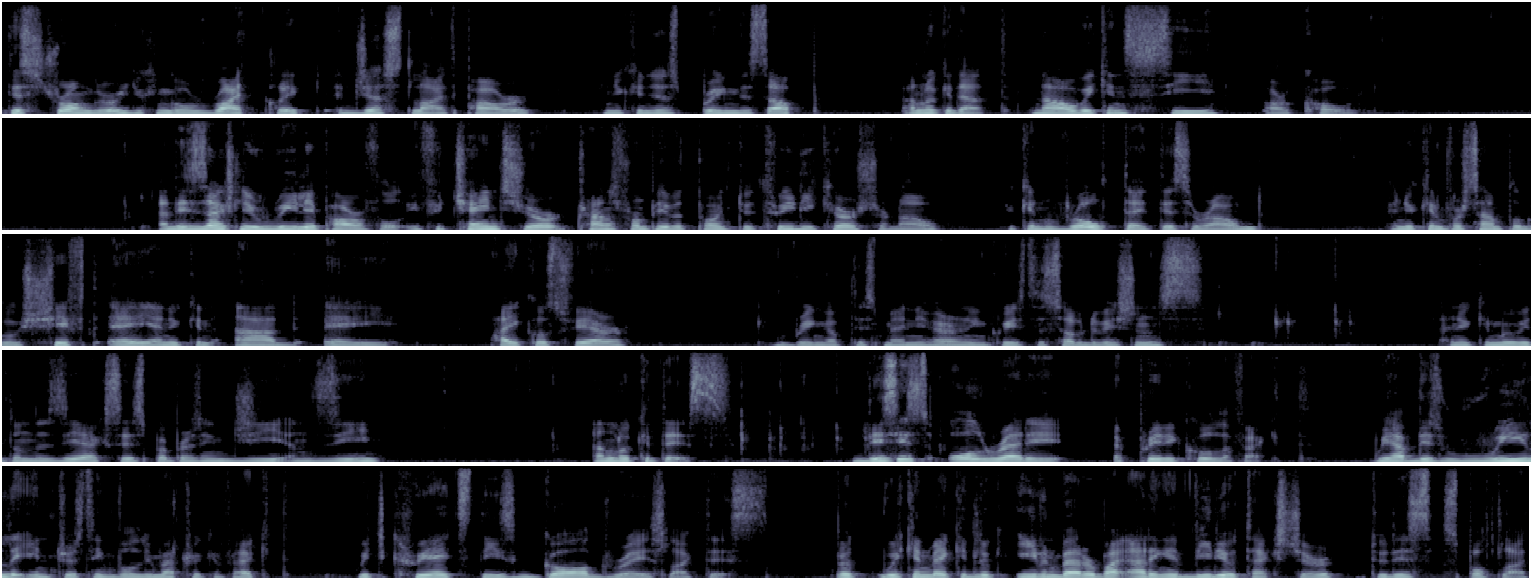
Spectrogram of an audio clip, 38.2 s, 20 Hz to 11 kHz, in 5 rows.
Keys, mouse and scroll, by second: 0.0 shift+middle click, 0.9 right click, 6.8 click, 7.4 click, 8.3 shift+middle click, 8.4 scroll down 1, 8.9 middle click, 9.1 middle click, 10.0 click, 12.9 r, 14.3 click, 14.5 scroll up 2, 14.8 shift+middle click, 15.4 shift+a, 19.1 click, 20.1 click, 20.3 click, 21.0 click, 21.5 middle click, 21.6 g, 21.9 z, 24.3 click, 25.0 right click, 25.9 middle click, 26.1 middle click.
